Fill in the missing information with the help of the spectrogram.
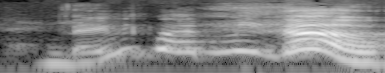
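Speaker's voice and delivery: high giggly tag-on; laughing high. Real, not acted. Friend laughs about police letting her go, high and giggly. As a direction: squeak it out through laughter.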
